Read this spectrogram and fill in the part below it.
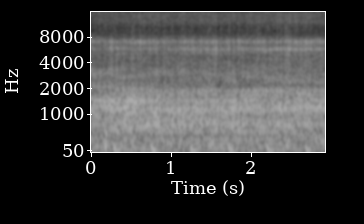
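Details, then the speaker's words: Older laptop sitting in its BIOS with the fan spun up. A steady high whir with a fast, regular ratcheting tick; the fan is very loud but still blowing hot air, and it is unclear whether it is broken. "it's still blowing out hot air so I don't know if it's just sounds like that or if it's broken"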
